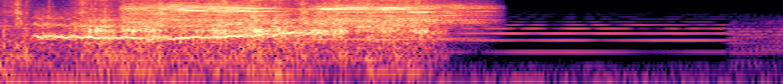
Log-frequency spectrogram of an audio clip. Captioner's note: hooves screeching; metal grinding; growls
